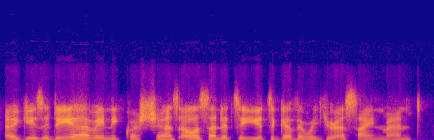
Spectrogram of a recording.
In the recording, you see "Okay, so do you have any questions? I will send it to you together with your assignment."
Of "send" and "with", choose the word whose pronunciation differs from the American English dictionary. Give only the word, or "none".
none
